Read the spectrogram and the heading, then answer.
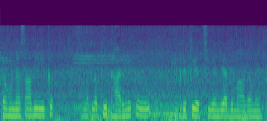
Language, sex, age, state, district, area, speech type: Sindhi, female, 45-60, Delhi, South Delhi, urban, spontaneous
